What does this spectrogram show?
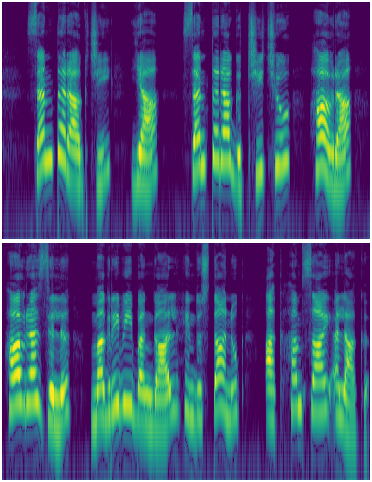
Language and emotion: Kashmiri, neutral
